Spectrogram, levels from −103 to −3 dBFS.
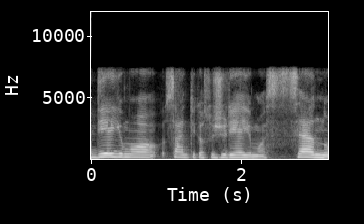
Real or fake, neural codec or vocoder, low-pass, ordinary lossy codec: real; none; 7.2 kHz; MP3, 96 kbps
